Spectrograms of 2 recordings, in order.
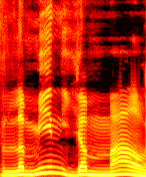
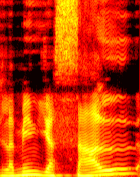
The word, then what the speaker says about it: Lamine Yamal: and the most famous of them all is Lamine Yamal. Oh yeah, the one that you pronounced wrongly lah. Yes, I know last week, for those of you who watched last week, I apologize. I mentioned Lamine Yassal.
